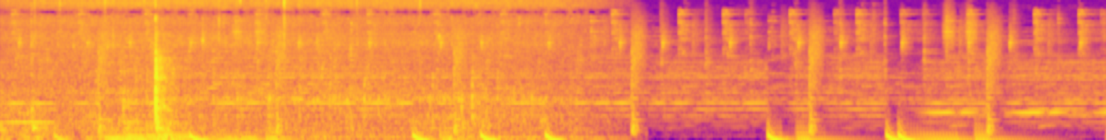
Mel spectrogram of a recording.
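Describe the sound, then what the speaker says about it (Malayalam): Fish cutlets frying in hot oil give a steady, close crackling sizzle with sharper pops, thinning after a few seconds into sparse spits and short bursts, likely as pieces are lifted out. "ഈ കളറിൽ എല്ലാം വറുത്ത് കോരണം"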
